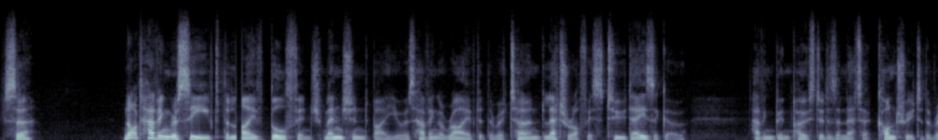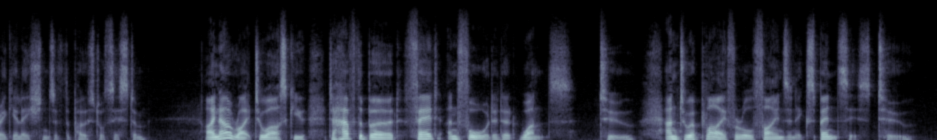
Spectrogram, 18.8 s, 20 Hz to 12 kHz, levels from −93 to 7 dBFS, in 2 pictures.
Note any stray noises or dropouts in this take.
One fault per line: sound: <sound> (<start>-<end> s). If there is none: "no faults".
sound: dropout (2.4-2.4 s)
